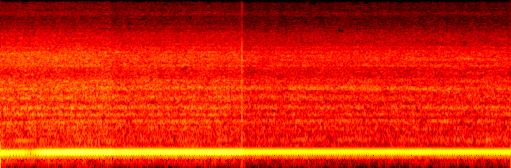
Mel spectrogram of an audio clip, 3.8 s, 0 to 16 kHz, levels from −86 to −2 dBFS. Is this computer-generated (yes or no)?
no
